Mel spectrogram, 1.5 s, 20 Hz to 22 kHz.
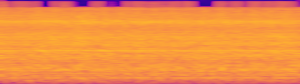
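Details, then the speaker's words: Ford truck with EEC IV ignition, after replacing the distributor, cap and rotor for a No. 2 cylinder misfire: even, steady idle with no misses or stumbles; runs smoothly, no misfire. "it just even sounds smoother all right so to get the same thing just raise the rpm a little bit"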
